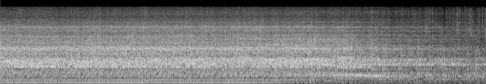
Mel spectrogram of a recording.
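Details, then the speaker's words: Farrata (pedestal air circulator) fan running with a loud, harsh rushing rattle over a low motor hum, caused by worn motor bearings, to be replaced. "तो देखिए friends आप कितनी तेजी आवाज पड़ रहा है और बहुत तेज आवाज कर रहा है तो इसका कारण यह है इसके बैरिंग और खराब हो गए हैं"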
